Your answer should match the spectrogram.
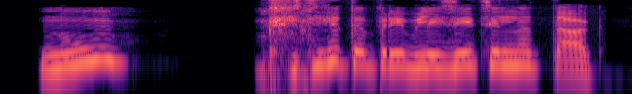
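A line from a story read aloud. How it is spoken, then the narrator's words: Laughing, evasive answer. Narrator (Russian): смеясь вместе со всеми, уклончиво ответил сенсей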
